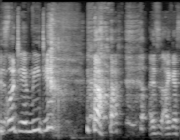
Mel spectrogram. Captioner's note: laughs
